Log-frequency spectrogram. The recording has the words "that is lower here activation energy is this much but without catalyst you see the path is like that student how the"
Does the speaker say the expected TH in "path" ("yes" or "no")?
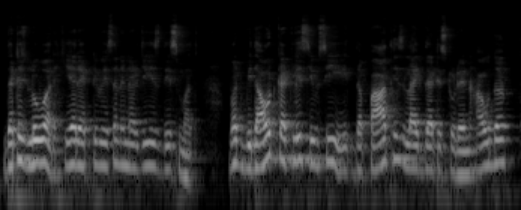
no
